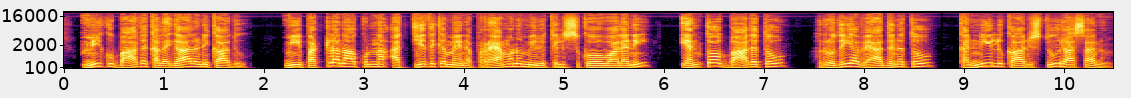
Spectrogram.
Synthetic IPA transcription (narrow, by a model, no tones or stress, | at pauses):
miːkubaːd̪ɐkɐlɐɡaːlɐnikaːd̪u | miːpɐʈlɐnaːkunːɐʔɐt̪jɐd̪ikɐmɐjnɐpɾɛːmɐnumiːɾut̪e̞lusukɔːʋaːlɐni | ent̪o̞ːbaːd̪ɐt̪o̞ː | ɾud̪ɐjɐʋjaːd̪ʱɐnɐt̪o̞ː | kɐnːiːlukaːɾust̪uːɾaːʃaːnu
